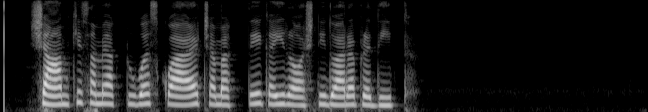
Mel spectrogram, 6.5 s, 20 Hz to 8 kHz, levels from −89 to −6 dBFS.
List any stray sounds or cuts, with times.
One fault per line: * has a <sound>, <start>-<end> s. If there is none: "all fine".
all fine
